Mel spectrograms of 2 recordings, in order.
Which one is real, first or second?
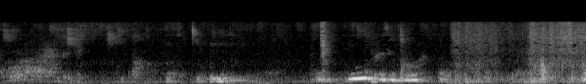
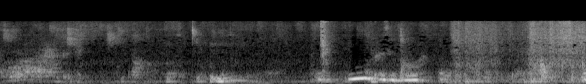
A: second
